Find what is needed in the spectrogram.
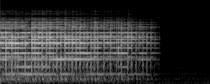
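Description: A loud bell-like alarm ringing steadily on the film soundtrack, cut off suddenly about a second and a half in.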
